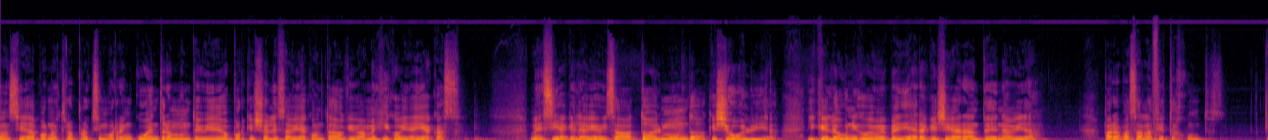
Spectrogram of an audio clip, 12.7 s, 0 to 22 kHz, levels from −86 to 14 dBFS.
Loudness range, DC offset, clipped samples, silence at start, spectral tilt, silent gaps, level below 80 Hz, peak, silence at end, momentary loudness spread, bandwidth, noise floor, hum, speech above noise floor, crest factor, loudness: 3 LU; under 0.1%; under 0.1%; 0 s; -5 dB/octave; none; -46 dBFS; -2 dBFS; 0.5 s; 8 LU; 19.5 kHz; -44 dBFS; none; 25 dB; 18 dB; -20 LUFS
